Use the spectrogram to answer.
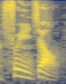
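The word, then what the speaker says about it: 睡觉: 쉬이지아오. 이 각자가요, 지아오인데 잠잘 때는 쉬이지아오라고 읽어주는데 또 다른 표현, 쥐에더, 느끼다, 생각할 때는 발음이 지아오가 아니고 쥐에라고 읽어집니다.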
